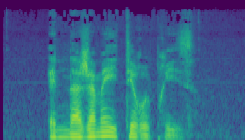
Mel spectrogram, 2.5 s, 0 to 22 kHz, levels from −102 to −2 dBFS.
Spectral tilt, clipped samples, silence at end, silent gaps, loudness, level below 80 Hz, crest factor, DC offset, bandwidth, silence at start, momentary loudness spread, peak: -5.5 dB/octave; under 0.1%; 0.55 s; none; -21 LUFS; -50 dBFS; 20 dB; under 0.1%; 16 kHz; 0.5 s; 13 LU; -2 dBFS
